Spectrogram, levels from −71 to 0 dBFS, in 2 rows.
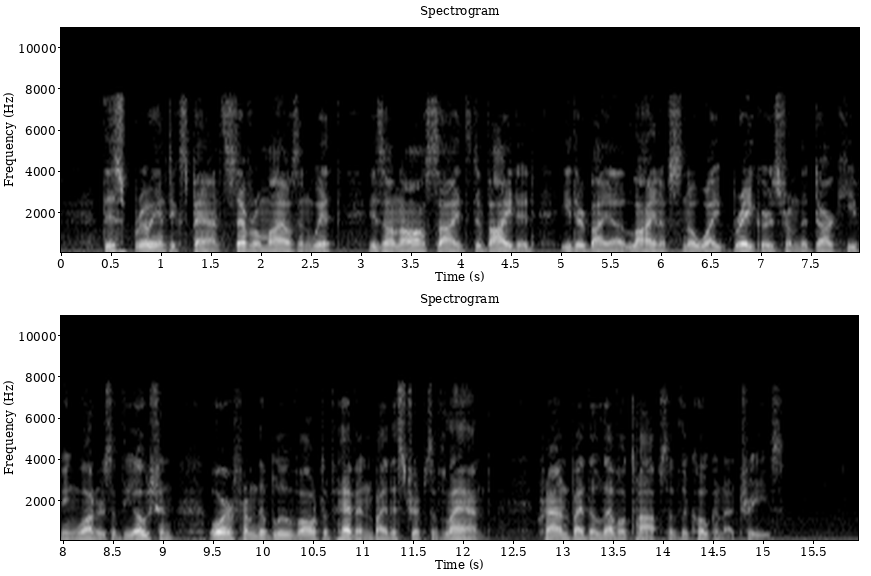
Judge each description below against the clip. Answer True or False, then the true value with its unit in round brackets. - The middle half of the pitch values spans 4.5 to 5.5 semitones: True (4.8 semitones)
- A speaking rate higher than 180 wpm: True (190 wpm)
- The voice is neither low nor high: False (100 Hz)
